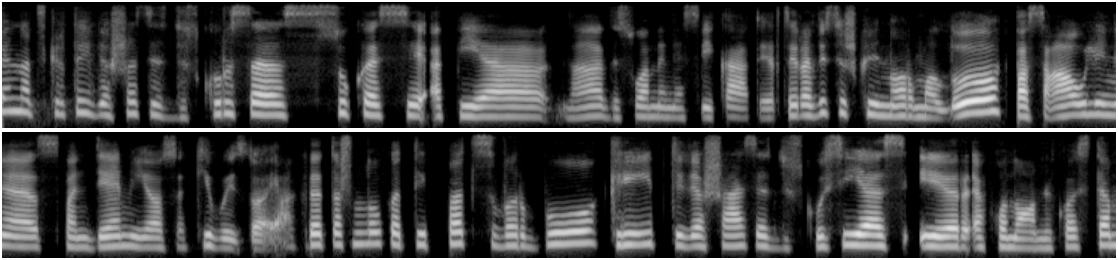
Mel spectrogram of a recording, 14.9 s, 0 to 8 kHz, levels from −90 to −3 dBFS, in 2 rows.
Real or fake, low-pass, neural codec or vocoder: fake; 7.2 kHz; autoencoder, 48 kHz, 32 numbers a frame, DAC-VAE, trained on Japanese speech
